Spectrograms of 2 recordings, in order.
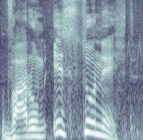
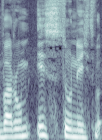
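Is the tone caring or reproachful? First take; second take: reproachful; caring. First: It is said in an annoyed, reproachful tone. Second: It is said in a gentle, caring tone. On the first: The speaker is impatient and blames her. "Oder vielleicht gar vorwurfsvoll?" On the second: The speaker is concerned about her well-being. "meint er das jetzt ganz lieb und ganz fürsorglich"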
